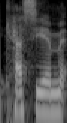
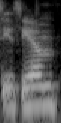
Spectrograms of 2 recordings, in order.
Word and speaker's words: cesium: table so it follows The Adventures of a kes iam and selenium right now it's actually pronounced cesium yeah okay always called HS you do call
